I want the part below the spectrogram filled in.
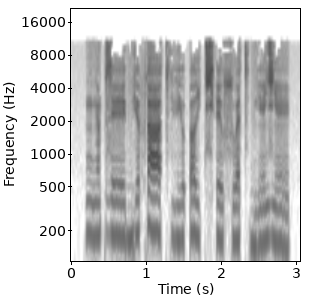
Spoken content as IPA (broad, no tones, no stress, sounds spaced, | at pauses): ŋ ɡ æ̃ p z eː bʲ ɜ f ɾ aː t͡s vʲ o ʔ ʌ i̯ t͡ɕʰ e sʷ æ t͡s bʲ ẽ ʑ ẽ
